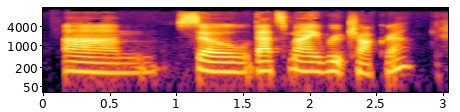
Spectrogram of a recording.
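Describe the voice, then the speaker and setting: Against a quiet background, a woman with an American accent speaks in a bright, sharp tone at a very deep, low pitch, the sound dry and close with no echo. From Southern California. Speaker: yoga teacher. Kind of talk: casual interview.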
